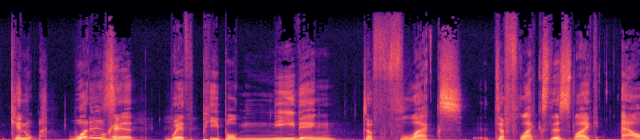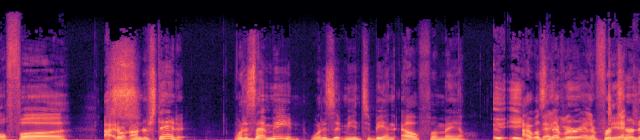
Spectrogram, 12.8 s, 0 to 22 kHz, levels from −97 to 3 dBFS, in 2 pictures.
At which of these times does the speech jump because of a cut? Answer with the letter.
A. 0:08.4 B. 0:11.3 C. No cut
C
